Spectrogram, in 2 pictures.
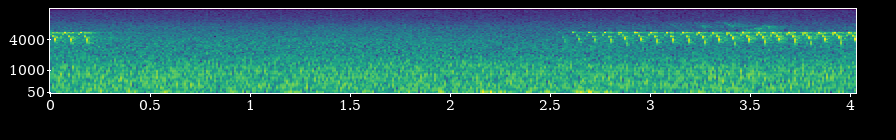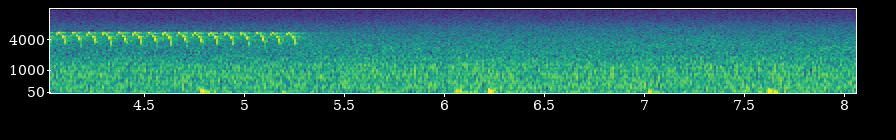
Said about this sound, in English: So how's this a chipping sparrow? It's not as soft sounding as pine warbler will. Pine warbler will fade in and fade out in volume. So this bird has switched to being in the pine tree now, making things more confusing.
